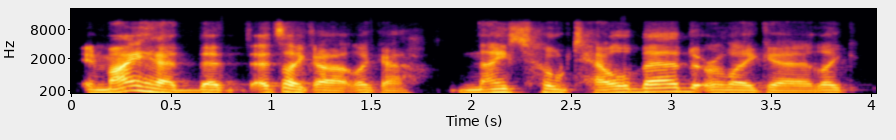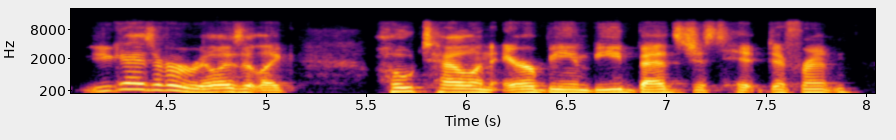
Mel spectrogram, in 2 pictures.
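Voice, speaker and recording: A man with a mid-pitched voice co-hosts a casual chat podcast. He talks informally and works through his thoughts aloud, circling back as he goes. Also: animated, normal speed. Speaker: podcast co-host.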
